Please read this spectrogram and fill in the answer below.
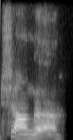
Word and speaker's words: Chang'e: I'm Chang'e.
